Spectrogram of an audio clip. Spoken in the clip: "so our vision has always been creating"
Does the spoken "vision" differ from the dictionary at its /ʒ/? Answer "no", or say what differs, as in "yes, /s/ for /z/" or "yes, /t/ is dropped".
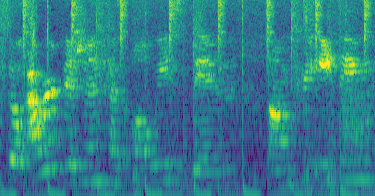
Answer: no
